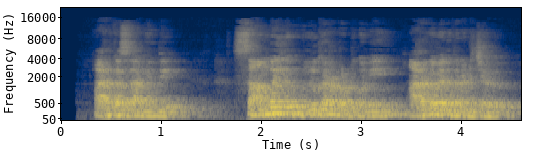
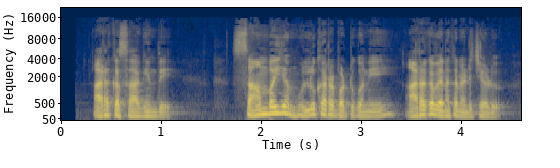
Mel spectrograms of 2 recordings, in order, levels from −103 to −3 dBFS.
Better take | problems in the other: second | off-mic speech; far // room echo; noticeable; dies away in 0.7 s

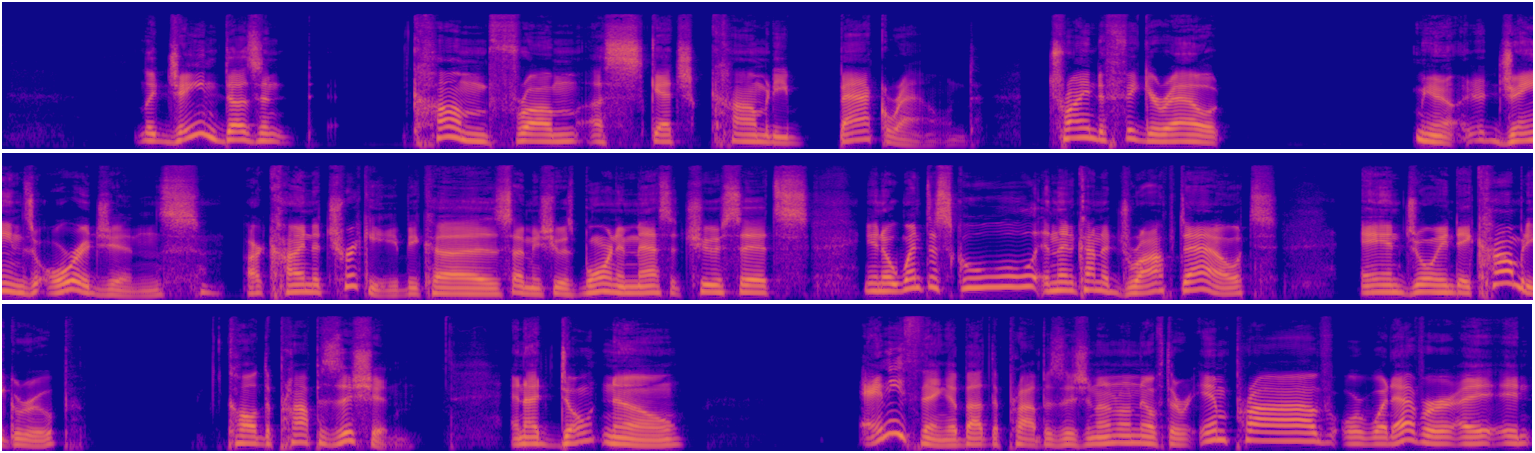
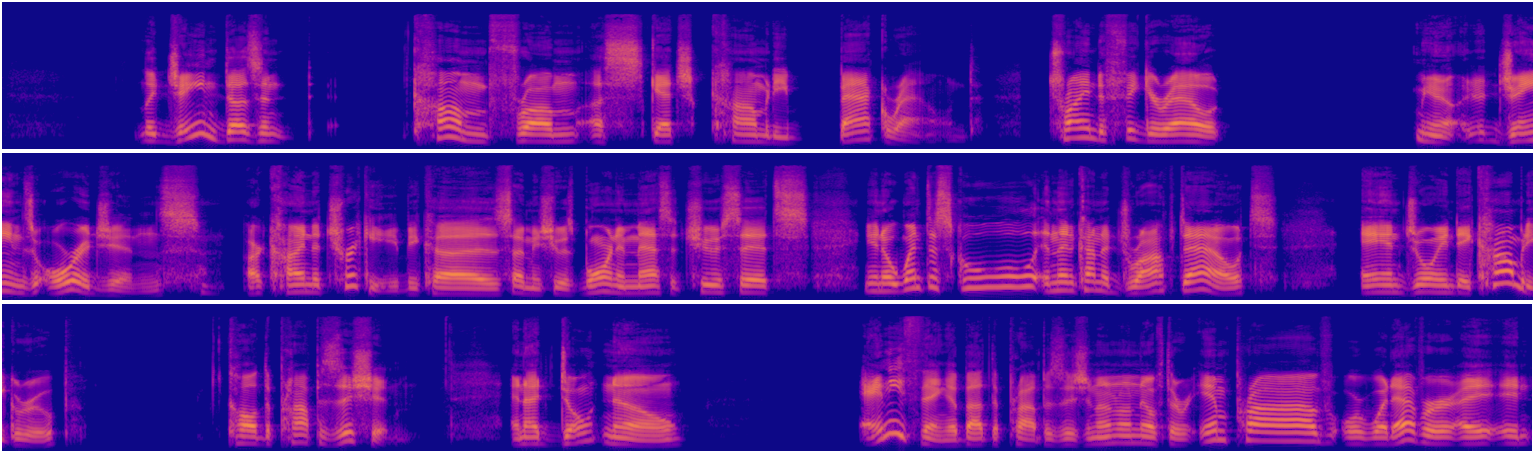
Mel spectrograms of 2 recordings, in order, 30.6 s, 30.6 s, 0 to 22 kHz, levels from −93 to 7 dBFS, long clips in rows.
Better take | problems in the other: first | thin; somewhat; fading below 300 Hz

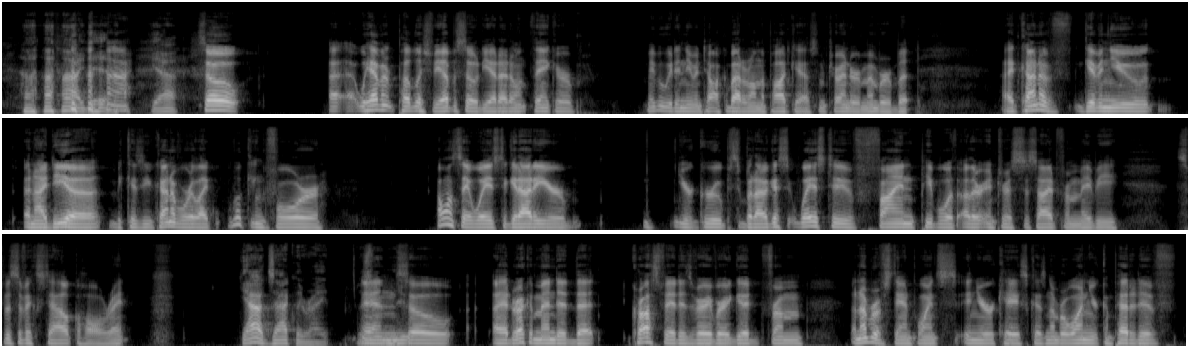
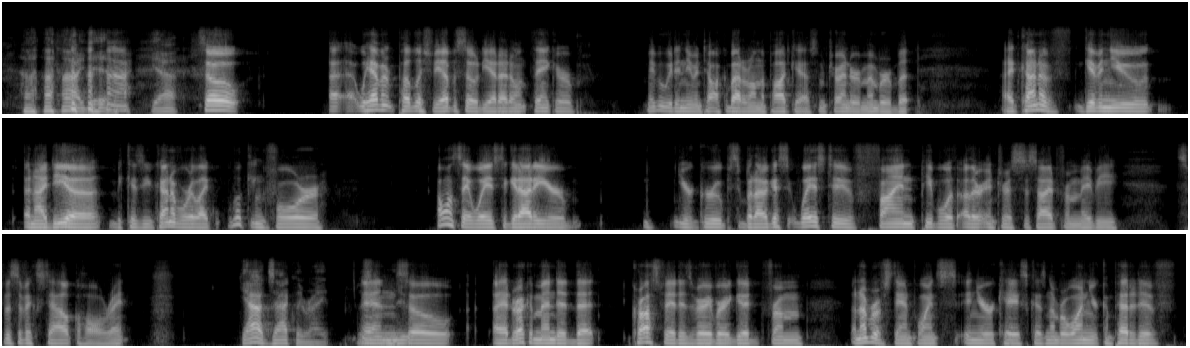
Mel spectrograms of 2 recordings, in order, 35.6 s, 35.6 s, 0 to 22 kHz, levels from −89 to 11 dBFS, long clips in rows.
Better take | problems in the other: first | garbled, watery; slightly; nothing above 8 kHz

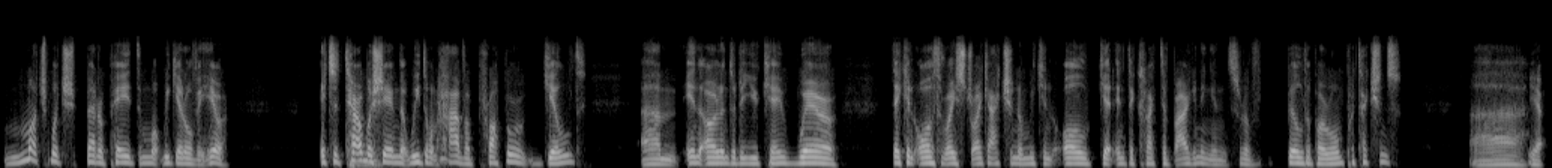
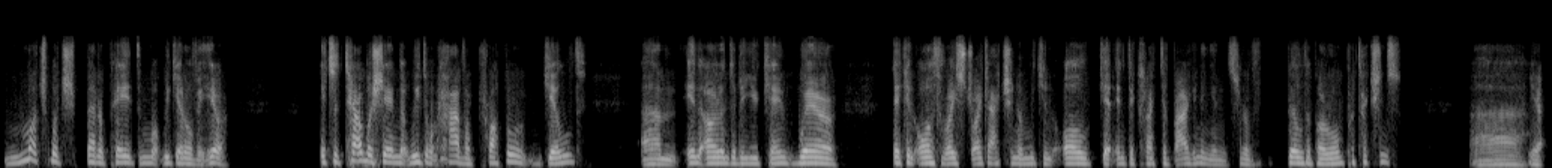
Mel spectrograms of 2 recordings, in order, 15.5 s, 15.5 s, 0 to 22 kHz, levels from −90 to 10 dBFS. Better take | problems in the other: first | garbled, watery; badly; slightly in the first

